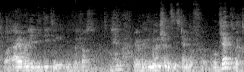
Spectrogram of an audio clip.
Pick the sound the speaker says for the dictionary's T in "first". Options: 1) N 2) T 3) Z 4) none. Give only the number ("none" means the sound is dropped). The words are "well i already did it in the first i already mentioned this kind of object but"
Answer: 4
